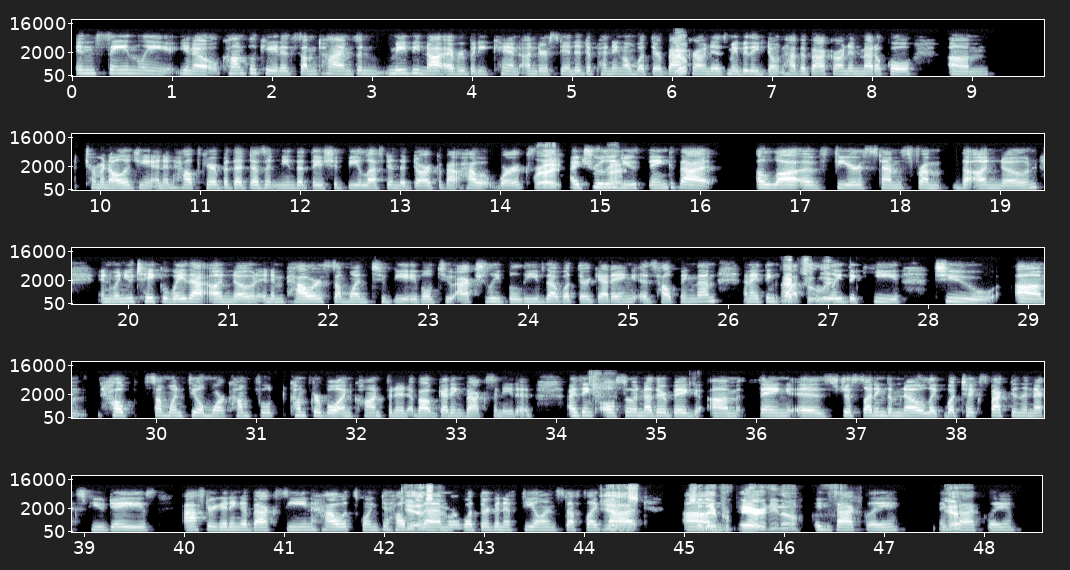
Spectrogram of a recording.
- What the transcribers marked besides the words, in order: tapping; other background noise
- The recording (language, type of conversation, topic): English, unstructured, Why do some fear vaccines even when they save lives?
